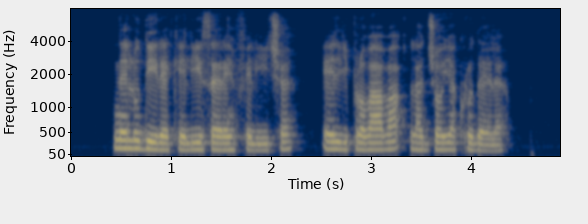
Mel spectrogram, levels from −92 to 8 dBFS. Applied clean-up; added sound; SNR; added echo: none; none; none; none.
